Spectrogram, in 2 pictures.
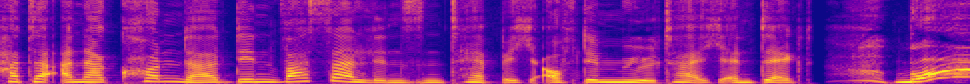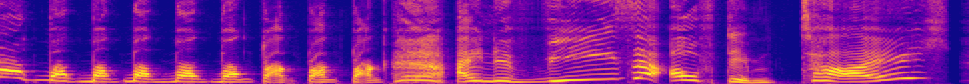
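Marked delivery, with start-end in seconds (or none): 4.4-9.6 delighted hen voice, high and stretched; excited clucking hen. A narrator's reading. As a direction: cluck like a thrilled chicken, then marvel loudly. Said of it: "gackerte das Huhn begeistert".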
